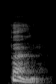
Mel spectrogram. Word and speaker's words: 半: Ban is fourth tone, and it means half.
